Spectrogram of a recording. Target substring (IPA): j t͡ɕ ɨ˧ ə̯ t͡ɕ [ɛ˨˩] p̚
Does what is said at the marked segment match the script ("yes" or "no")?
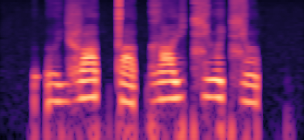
no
